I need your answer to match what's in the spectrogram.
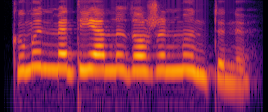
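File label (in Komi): кымын ме тіянлы должен мынтыны, Komi, female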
